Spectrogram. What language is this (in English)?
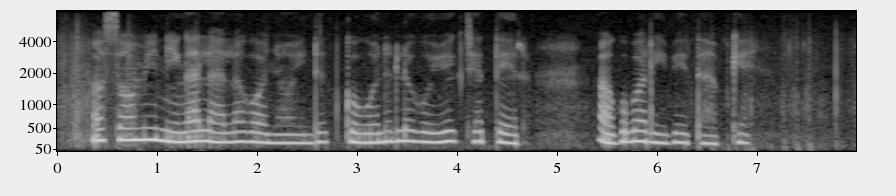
Kalenjin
